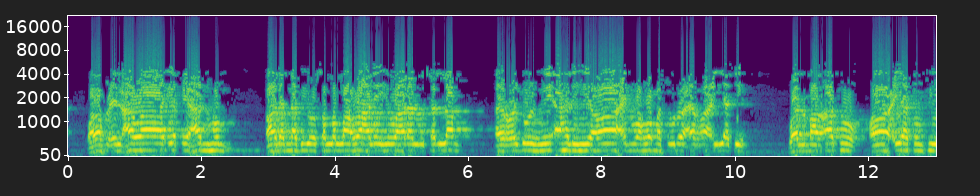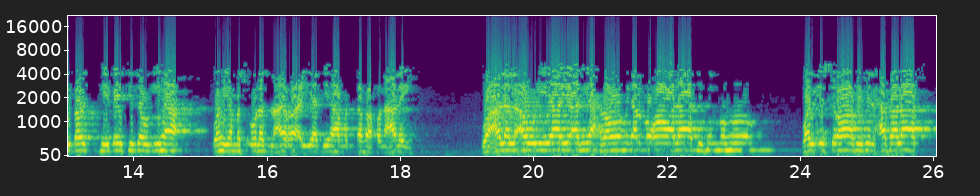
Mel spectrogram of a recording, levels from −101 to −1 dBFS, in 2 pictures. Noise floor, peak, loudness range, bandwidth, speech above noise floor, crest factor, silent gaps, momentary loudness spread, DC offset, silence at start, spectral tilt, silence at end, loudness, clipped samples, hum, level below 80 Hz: -53 dBFS; 0 dBFS; 3 LU; 10.5 kHz; 47 dB; 6 dB; none; 7 LU; under 0.1%; 0.3 s; -6 dB/octave; 0 s; -7 LUFS; 2%; none; -38 dBFS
